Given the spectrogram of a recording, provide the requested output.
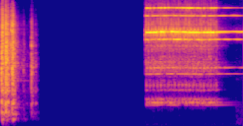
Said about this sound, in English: the ringing of the telephone fills Nathan with just such a hope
